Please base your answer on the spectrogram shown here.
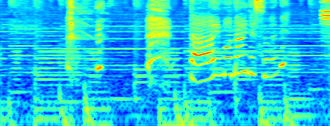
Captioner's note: triumphant giggle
